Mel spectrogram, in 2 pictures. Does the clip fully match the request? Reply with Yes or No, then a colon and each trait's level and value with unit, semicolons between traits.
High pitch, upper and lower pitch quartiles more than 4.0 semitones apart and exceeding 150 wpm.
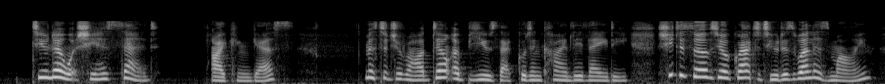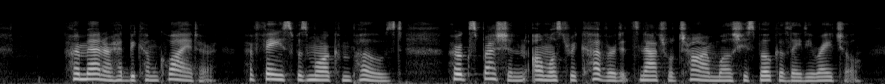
Yes: high, 205 Hz; average, 4.9 semitones; average, 170 wpm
